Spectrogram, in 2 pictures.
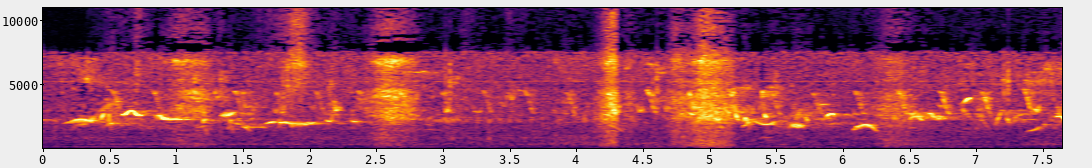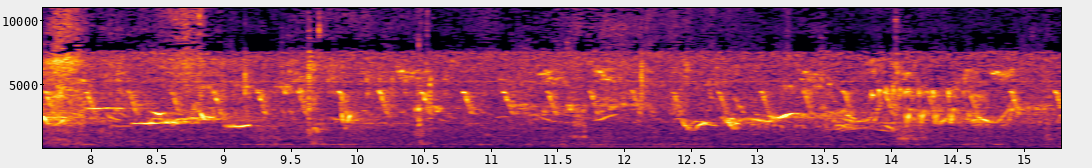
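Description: Birds chirping and singing throughout over a steady low hum, with a couple of brief knocks about four to five seconds in.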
